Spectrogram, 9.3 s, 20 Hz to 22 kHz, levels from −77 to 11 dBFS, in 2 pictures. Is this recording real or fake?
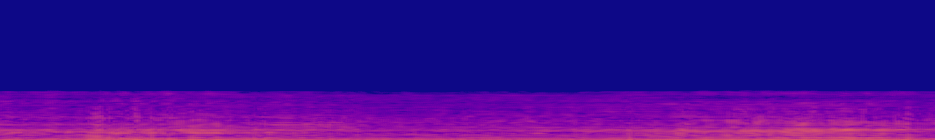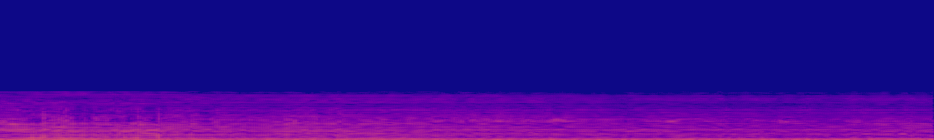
fake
